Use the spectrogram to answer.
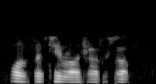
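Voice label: Police Southwest District Dispatch; wake p25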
